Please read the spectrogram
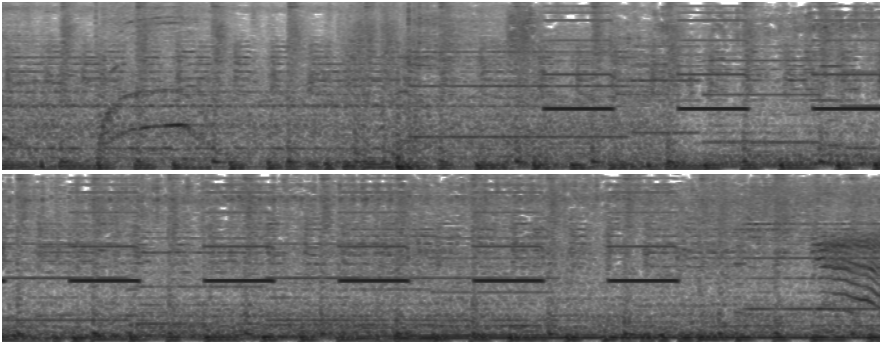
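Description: Background music, with a high beep repeating about once a second from about four seconds in over shifting lower notes. Two rising whistle-like glides come in the first two seconds.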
